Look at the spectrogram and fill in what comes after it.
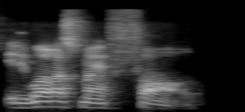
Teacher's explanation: Ni siquiera la T ni la L suenan.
